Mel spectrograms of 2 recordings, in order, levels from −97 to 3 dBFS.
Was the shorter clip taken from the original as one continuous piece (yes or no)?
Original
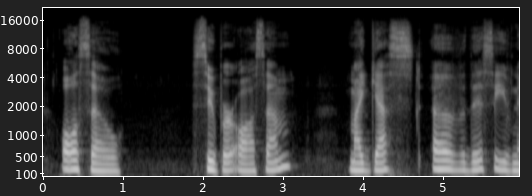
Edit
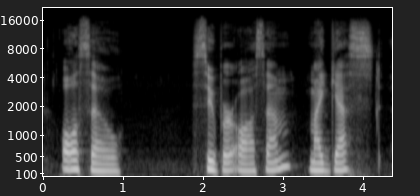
no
